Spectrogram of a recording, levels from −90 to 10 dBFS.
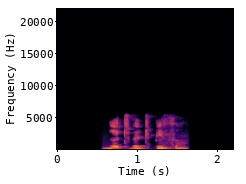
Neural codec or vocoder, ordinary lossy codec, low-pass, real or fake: vocoder, 24 kHz, 100 mel bands, Vocos; none; 5.4 kHz; fake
